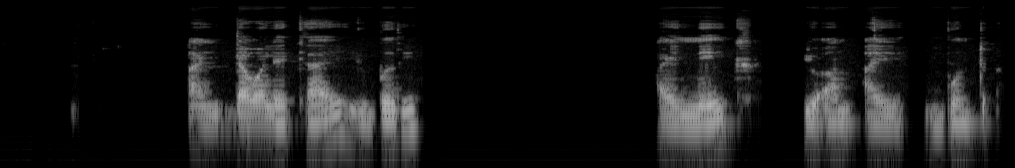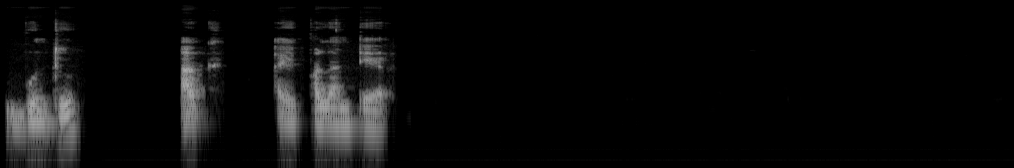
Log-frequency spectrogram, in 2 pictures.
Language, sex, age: Wolof, male, 25-35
